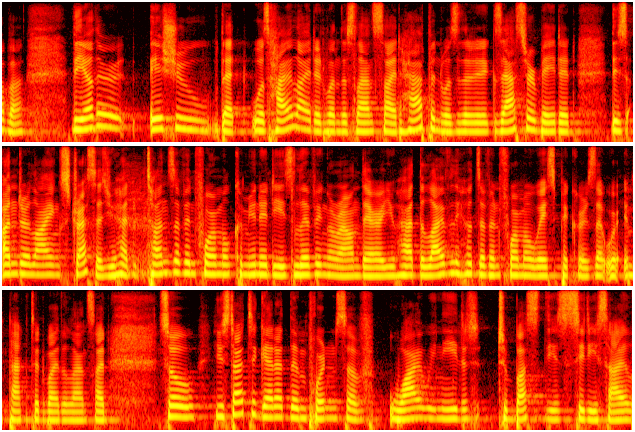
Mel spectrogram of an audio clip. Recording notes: In this recording from their 2019 Global Development Forum session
